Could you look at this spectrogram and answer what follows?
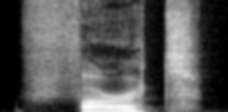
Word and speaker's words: Farah T: It's pronounced Farat.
